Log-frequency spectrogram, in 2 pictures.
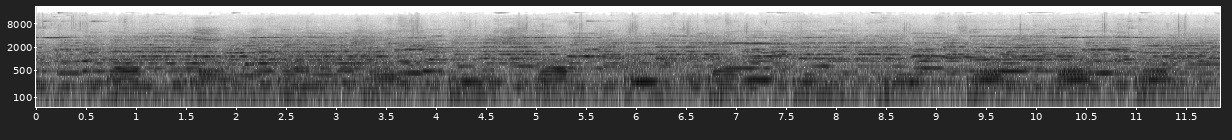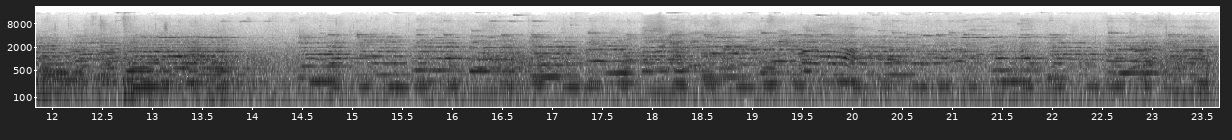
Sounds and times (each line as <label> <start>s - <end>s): reverse beeping sound from construction vehicles 0.0s - 1.0s
buses (gasoline and electric) 0.0s - 23.6s
carousel music 0.0s - 23.6s
reverse beeping sound from construction vehicles 2.0s - 3.2s
reverse beeping sound from construction vehicles 4.6s - 8.6s
reverse beeping sound from construction vehicles 10.0s - 11.4s
reverse beeping sound from construction vehicles 12.8s - 14.0s
reverse beeping sound from construction vehicles 14.6s - 17.0s
reverse beeping sound from construction vehicles 17.8s - 22.7s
